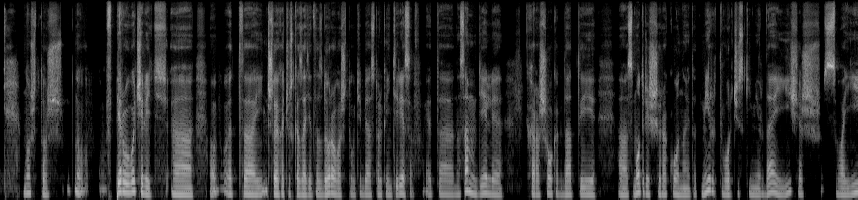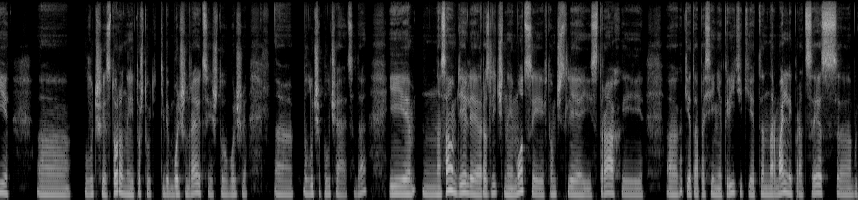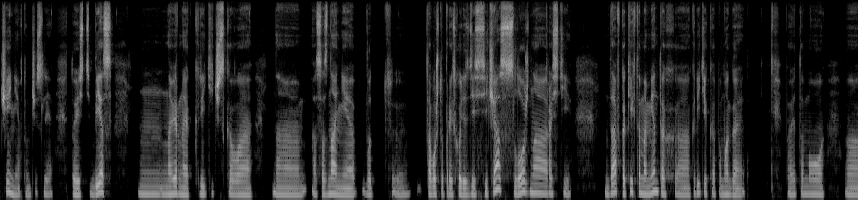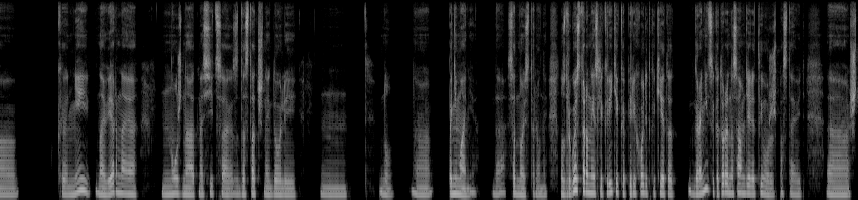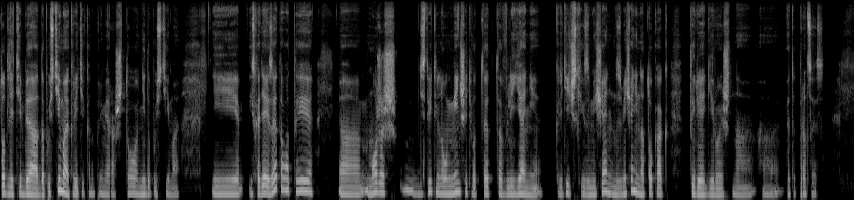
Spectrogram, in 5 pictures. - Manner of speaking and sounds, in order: none
- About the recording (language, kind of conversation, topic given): Russian, advice, Как вы справляетесь со страхом критики вашего творчества или хобби?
